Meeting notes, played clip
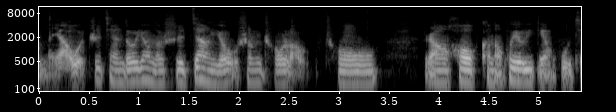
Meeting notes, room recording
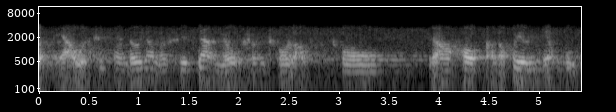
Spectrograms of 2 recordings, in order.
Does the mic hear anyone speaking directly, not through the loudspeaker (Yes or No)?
No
